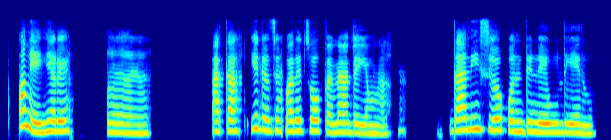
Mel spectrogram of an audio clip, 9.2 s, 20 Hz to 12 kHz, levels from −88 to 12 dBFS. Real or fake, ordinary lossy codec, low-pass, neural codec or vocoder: fake; none; 7.2 kHz; codec, 16 kHz, 1 kbps, FunCodec, trained on LibriTTS, 50 frames a second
